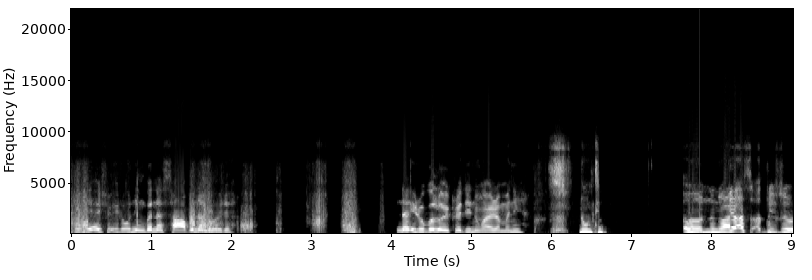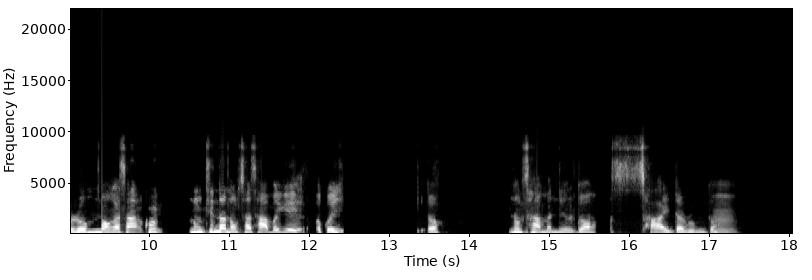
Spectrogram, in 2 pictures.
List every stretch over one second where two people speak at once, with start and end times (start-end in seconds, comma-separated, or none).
none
